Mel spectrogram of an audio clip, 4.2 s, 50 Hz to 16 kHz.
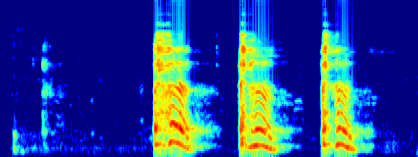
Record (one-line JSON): {"three_cough_length": "4.2 s", "three_cough_amplitude": 29909, "three_cough_signal_mean_std_ratio": 0.37, "survey_phase": "alpha (2021-03-01 to 2021-08-12)", "age": "18-44", "gender": "Female", "wearing_mask": "No", "symptom_none": true, "smoker_status": "Never smoked", "respiratory_condition_asthma": false, "respiratory_condition_other": false, "recruitment_source": "REACT", "submission_delay": "6 days", "covid_test_result": "Negative", "covid_test_method": "RT-qPCR"}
